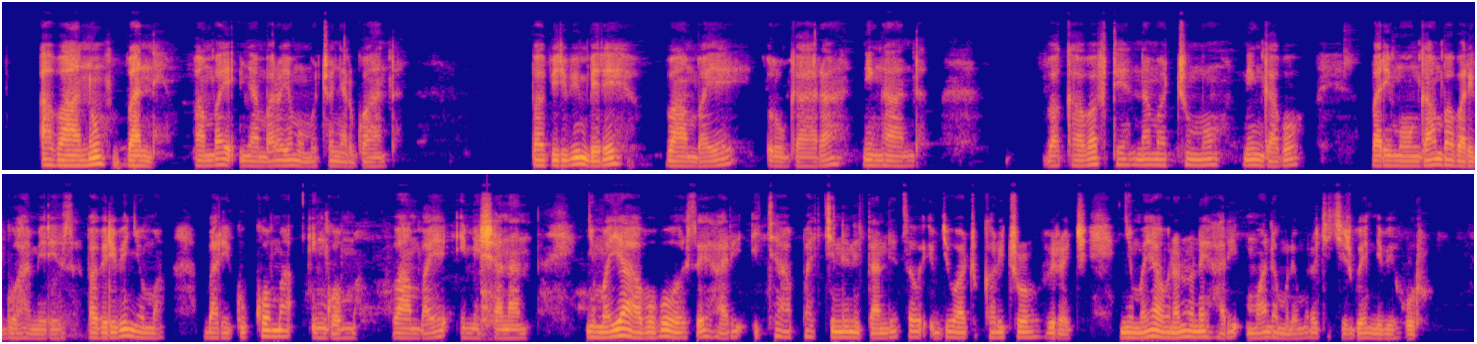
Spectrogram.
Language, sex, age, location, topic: Kinyarwanda, male, 18-24, Musanze, government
